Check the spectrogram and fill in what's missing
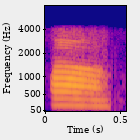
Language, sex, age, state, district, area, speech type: Tamil, male, 30-45, Tamil Nadu, Ariyalur, rural, conversation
